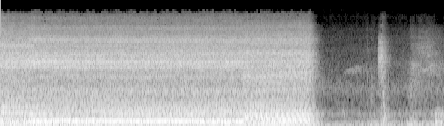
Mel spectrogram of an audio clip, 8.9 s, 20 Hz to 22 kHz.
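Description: An oil pump shaft on a 1961 Chevrolet engine is spun with a drill, a loud, steady whining drone lasting about six seconds before it cuts off, leaving faint clatter.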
